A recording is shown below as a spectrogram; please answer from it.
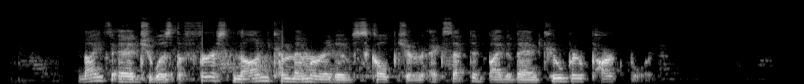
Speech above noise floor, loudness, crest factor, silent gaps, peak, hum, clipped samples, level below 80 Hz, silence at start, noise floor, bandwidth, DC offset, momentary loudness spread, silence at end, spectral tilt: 62 dB; -15 LUFS; 16 dB; none; 0 dBFS; none; under 0.1%; -62 dBFS; 0.8 s; -78 dBFS; 9 kHz; under 0.1%; 6 LU; 1.55 s; -6 dB/octave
